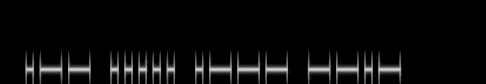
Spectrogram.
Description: Morse code, heard as a keyed tone, about 17 wpm, 700 Hz. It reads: W5JQ
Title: Call Signs Repeated 3x - 17wpm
